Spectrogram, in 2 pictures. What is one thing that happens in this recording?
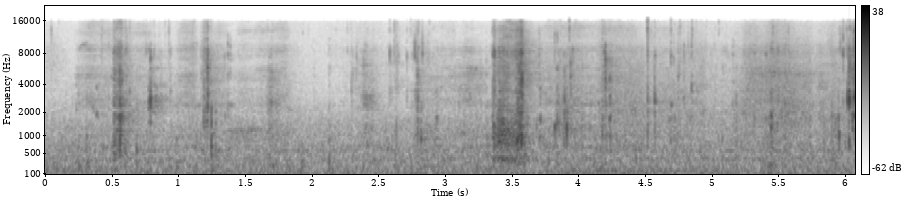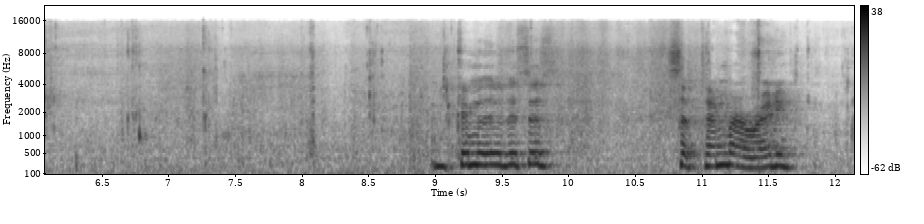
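People chew and smack their lips close by.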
